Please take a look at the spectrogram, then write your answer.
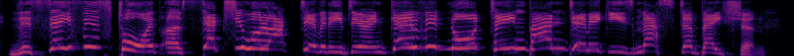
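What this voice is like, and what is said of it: Exaggerated put-on British accent. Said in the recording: “So here's my British accent. It's very much Dick Van Dyke and Mary Poppins ... She's just loud.”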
